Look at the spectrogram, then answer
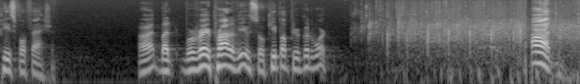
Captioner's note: applause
